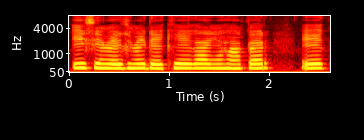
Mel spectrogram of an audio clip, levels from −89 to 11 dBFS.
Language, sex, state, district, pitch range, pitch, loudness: Hindi, female, Rajasthan, Jaipur, 225-230 Hz, 230 Hz, -13 LUFS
